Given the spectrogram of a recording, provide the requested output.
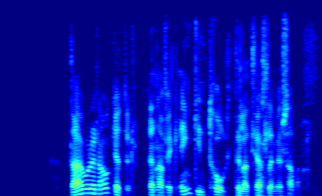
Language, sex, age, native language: Icelandic, male, 40-49, Icelandic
